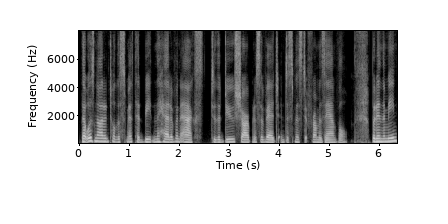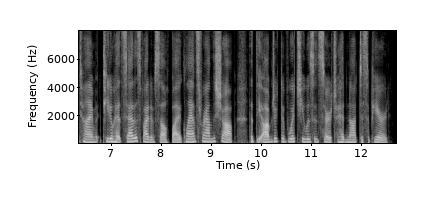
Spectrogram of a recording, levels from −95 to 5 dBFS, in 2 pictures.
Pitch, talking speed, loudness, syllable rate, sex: 180 Hz, 240 wpm, -21 LUFS, 6.1 syllables/s, female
